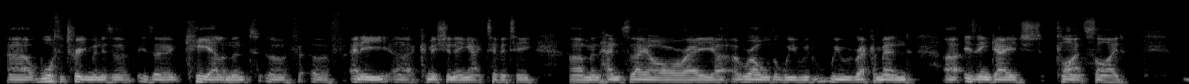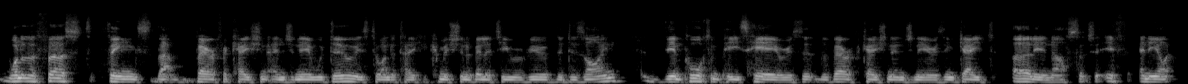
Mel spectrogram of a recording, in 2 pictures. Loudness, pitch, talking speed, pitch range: -30 LUFS, 115 Hz, 175 wpm, 110-120 Hz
